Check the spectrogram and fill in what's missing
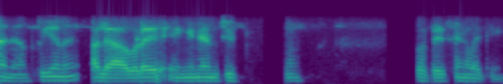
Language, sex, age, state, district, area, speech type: Malayalam, male, 45-60, Kerala, Palakkad, rural, conversation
